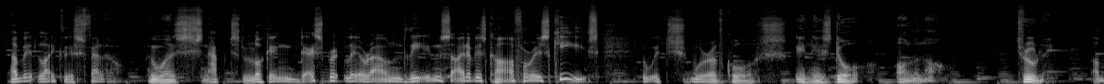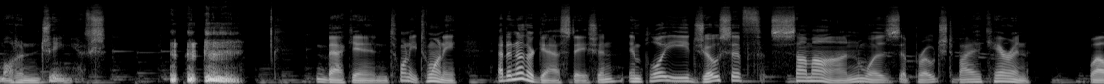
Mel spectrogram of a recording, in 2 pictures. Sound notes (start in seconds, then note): 12.0 playful music; 12.7 clearing throat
